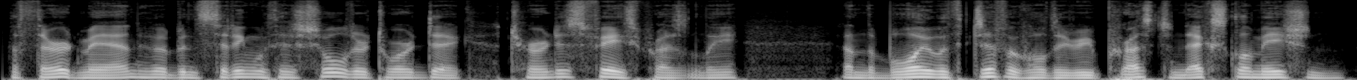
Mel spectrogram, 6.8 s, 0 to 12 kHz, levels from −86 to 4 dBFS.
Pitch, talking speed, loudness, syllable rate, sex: 120 Hz, 210 wpm, -19 LUFS, 6.3 syllables/s, male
